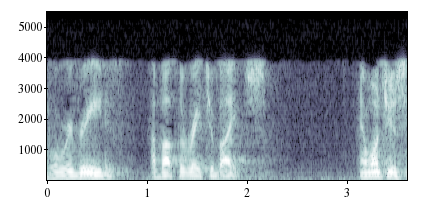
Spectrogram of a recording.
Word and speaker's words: Rechabites: Whenever I say it, I'm going to think my wife said it's like Rachel, all right? Rechabites.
